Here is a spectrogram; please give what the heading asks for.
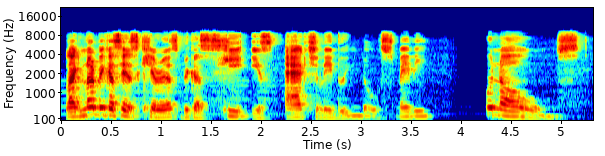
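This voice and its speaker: Rambling game streamer, lively pitch. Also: moderate pace, breathy edge, soft background music. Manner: rambling, thinking aloud. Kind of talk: casual live gameplay commentary.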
